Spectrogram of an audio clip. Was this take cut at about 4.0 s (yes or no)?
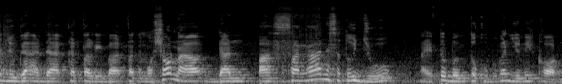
no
